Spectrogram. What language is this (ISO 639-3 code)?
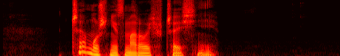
pol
